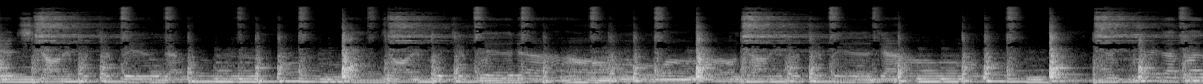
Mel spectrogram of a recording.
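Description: Rock band playing an instrumental break: drum kit keeping a steady beat with a cymbal crash every few seconds, under bass and guitar.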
